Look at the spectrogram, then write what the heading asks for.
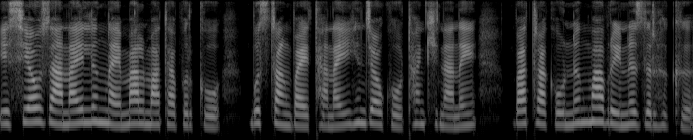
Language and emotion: Bodo, neutral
